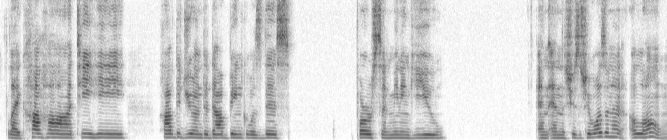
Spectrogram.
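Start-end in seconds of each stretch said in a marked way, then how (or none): none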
